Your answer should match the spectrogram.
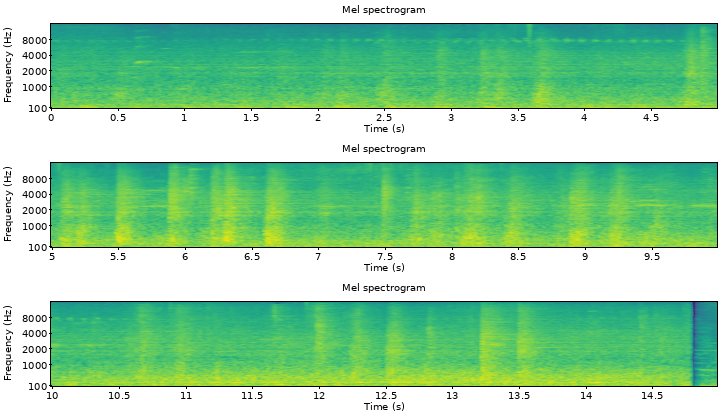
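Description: Lucknow Mail train running on the rails, a steady rumble of the carriage with clickety-clack wheel beats and metallic rattles, close and continuous, growing slightly louder toward the end.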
